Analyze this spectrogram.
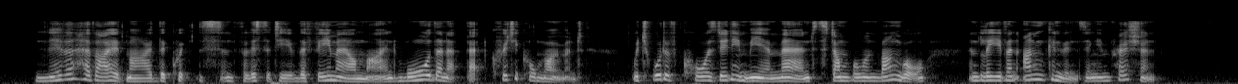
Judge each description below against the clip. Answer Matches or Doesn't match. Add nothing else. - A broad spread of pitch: Doesn't match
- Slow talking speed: Doesn't match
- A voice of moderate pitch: Matches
